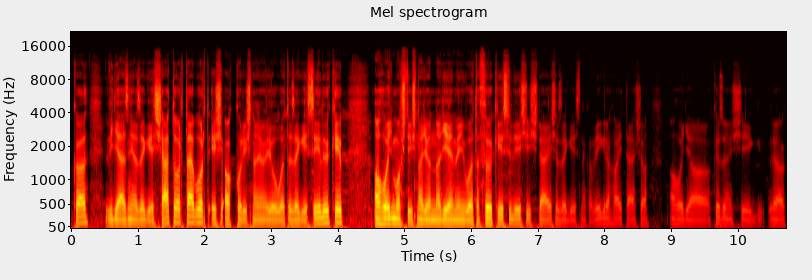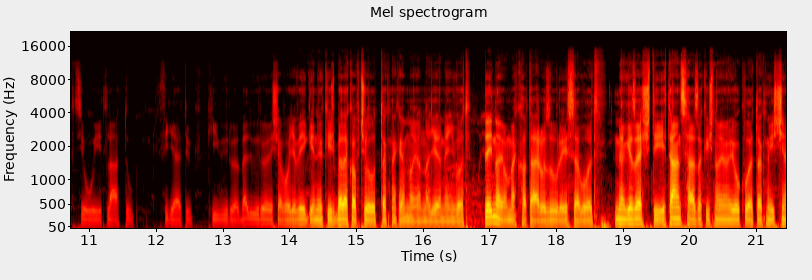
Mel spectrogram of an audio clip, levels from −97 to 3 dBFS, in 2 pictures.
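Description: No technical faults are audible anywhere in the clip.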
